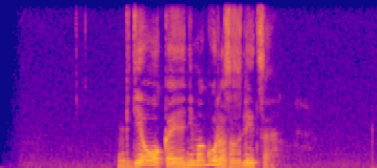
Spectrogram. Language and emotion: Russian, angry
